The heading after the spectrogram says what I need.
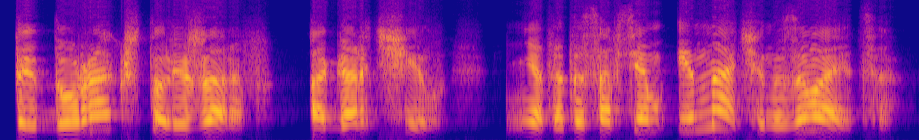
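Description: A man's voice: fairly high pitch, normal speed, bright, forceful tone, breathy edge, no room sound, pitched above the performer's own voice. A man reading an audiobook, voicing a hurt young woman who reproaches him and is close to tears. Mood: hurt, indignant. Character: upset young woman, tearful and indignant. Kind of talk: audiobook character voice.

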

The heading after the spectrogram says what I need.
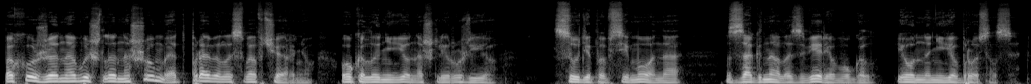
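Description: A kindly country gendarme speaks low and softly, calming and firm, as a male reader plays him. The voice sits deep and the recording is dry and close. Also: moderate pace, no echo, close to an everyday voice. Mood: soothing. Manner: low, soft, soothing.

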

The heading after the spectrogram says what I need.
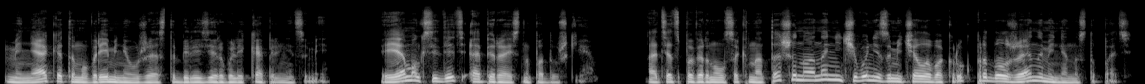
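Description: A man narrating a first-person story as an audiobook in a measured storytelling manner. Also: on the low side, expressive, warm tone, no echo, clean studio sound.

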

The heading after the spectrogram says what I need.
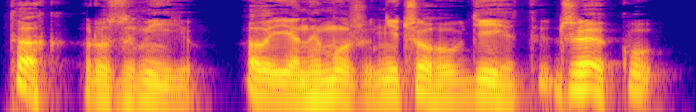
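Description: A man's voice: fairly low pitch, expressive, brisk, dry recording, clean studio sound. A man doing a whimpering, tearful wolf-man. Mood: tearful, soft. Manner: whimpering, pleading. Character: huge gentle wolf-man, tearful and childlike.

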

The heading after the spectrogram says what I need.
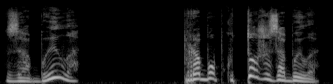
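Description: A woman's voice: lowish voice, big pitch swings, a little slow, breathy edge, dry recording, clean studio sound, full character voice. A woman doing a grim, firm young girl. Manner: quiet, firm, curt.

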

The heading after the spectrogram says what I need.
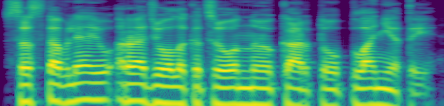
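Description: A man reading an audiobook, voicing a ship's computer with a flat, mechanical, measured delivery. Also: fairly low pitch, clean tone, no room sound, clean studio sound, close to an everyday voice. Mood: monotone report.

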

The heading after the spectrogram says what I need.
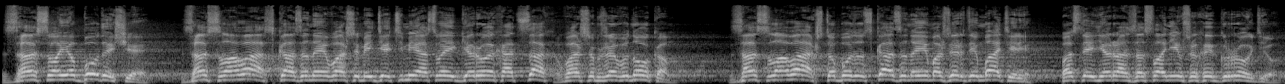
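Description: Man doing a grim hero's roaring proclamation, high strained pitch, cavernous echo, long reverb tail. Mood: booming. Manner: slow, drawn-out, shouted proclamation. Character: grim male hero booming a magically amplified war speech. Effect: heavy cave-like echo and long reverb. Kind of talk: audiobook character reading.

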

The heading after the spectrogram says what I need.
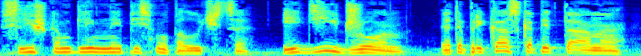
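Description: A man reads as a young woman ship captain, wry and brisk, who gives orders in a commanding tone. His voice sits a little low and sounds husky. The recording is muffled and lo-fi.

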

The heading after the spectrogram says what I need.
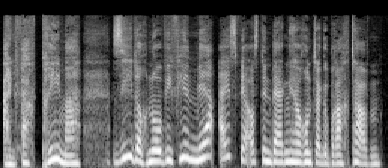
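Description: A woman's voice: fairly high pitch, expressive, normal speed, dry recording, studio quality, voice pushed up, lightly acted. A woman voicing a practical young man who sells ice, in a storybook reading. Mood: worried.

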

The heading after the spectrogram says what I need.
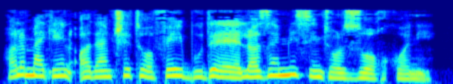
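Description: A woman voicing a stiff, sulky gentleman husband in an audiobook, speaking curtly and grumbling. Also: mid-range voice, animated, no room sound. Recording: dull, dry lo-fi studio audio.

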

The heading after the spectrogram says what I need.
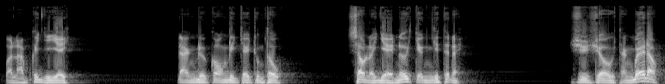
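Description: Guy doing a low gruff rich old master, barking and bullying, horror audiobook. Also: fairly quick, close to an everyday voice. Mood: alarmed. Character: harsh older rich master, quick to rage.

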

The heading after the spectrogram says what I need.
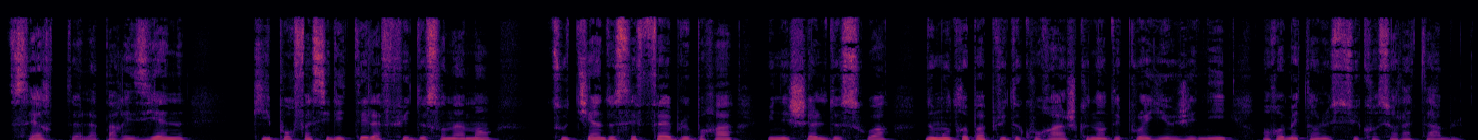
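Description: A reader narrating a classic novel in a measured, even way. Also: medium pitch, no room sound, studio quality. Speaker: audiobook reader. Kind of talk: literary audiobook narration.

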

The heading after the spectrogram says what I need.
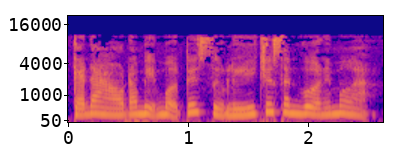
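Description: A woman voicing a young servant girl who speaks timidly and deferentially. The voice is high and mellow in a dry, close recording. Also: fast, dry recording, close to an everyday voice. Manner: deferential, eager.

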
